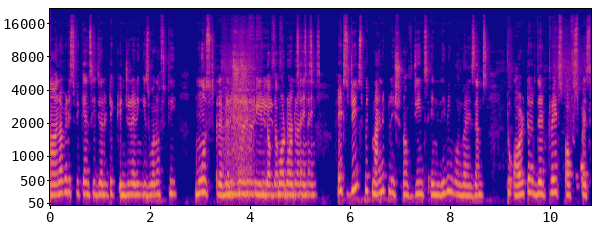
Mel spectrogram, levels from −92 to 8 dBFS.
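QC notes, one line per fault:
3.52–5.38 s, doubled audio track: likely a slower second capture path mixed in. A copy trails about 150 ms late, roughly 5 dB down, and cuts off abruptly before "it deals with manipulation".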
